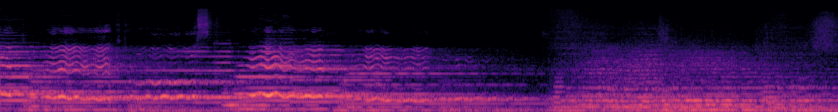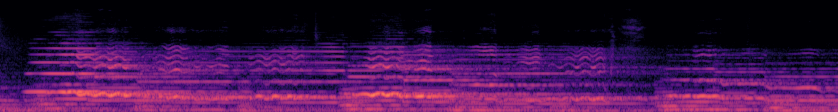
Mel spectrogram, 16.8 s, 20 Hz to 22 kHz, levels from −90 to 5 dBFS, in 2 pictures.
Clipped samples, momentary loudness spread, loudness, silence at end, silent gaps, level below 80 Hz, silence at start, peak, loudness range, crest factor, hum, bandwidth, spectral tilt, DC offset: under 0.1%; 13 LU; -33 LUFS; 0 s; none; -54 dBFS; 0 s; -14 dBFS; 7 LU; 18 dB; none; 12.5 kHz; -6.5 dB/octave; under 0.1%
